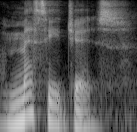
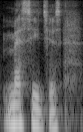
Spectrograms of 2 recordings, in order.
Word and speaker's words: messages: You needed to say the plural, messages, but you didn't pronounce the es at the end, messages.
